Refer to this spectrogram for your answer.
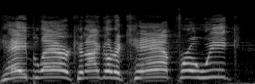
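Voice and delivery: very high, loud, drawn-out holler; blaring shout. Retold or imitated. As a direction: bellow the request as if he were deaf. Blaring request at probation officer.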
